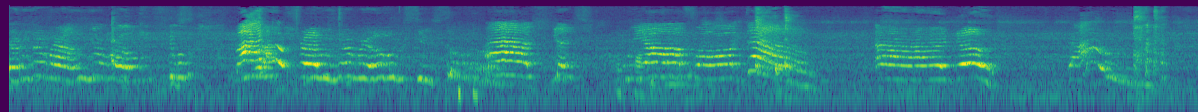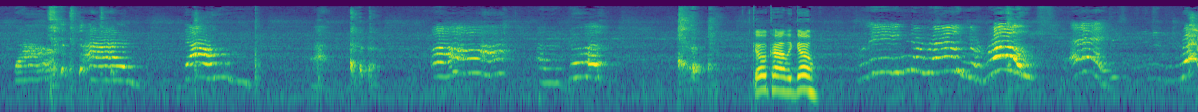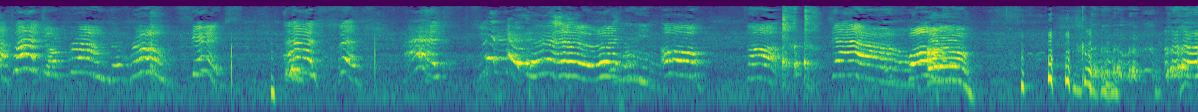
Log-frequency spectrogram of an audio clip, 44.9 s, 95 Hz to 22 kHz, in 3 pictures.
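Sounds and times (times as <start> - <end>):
toddler high rising vocal: 35.0 - 39.6.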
